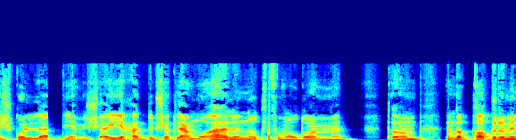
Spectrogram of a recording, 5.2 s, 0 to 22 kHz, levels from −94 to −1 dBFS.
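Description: Damaged data in a compressed stream strikes at 0.47, 2.69 and 4.48 s: each time, corrupted bytes make the decoder misread the frame and lose sync, so the speech breaks into a chirp, squawk, click or short hole while it hunts for the next valid frame header.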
